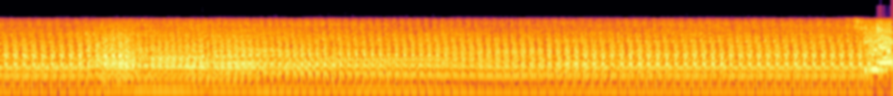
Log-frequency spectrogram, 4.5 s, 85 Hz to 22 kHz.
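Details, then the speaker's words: 2008 Kawasaki Ninja 250R with K&N filter and new plugs, exhaust smells of raw fuel; no throttle, idle climbs by itself to 2,000-3,000 rpm, fast steady buzz; high idle, owner suspects rejet needed. "I'm not touching any accelerator I'm not doing anything right now has gradually gone up to 2,000 and there it goes it's it's raising up a little more by itself"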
